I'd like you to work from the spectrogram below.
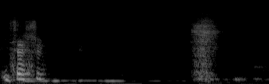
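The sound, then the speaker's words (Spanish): A forceful morning sneeze with a voiced, throaty build-up, followed a moment later by a second breathy burst, all quite loud against a quiet, faintly humming background. “Es que en las mañanas yo estornudo mucho, pastor.”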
